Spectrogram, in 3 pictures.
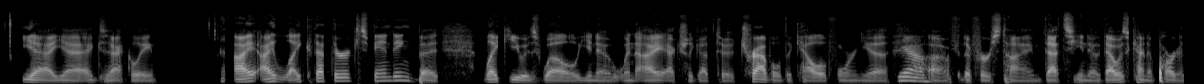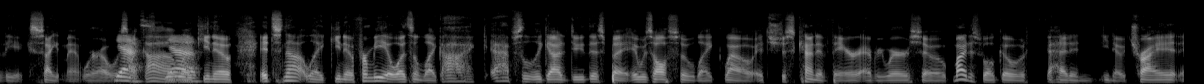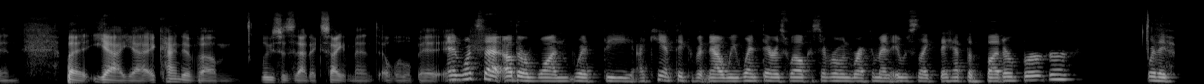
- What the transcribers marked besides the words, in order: none
- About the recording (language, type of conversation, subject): English, unstructured, What hidden gem in your hometown do you love sharing with visitors, and what story do you tell there?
